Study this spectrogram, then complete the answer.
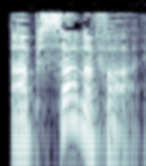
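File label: "opsonify", British English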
